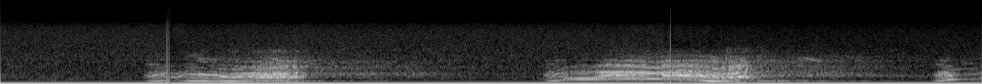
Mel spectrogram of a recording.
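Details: Lion roaring before dawn at 4:45 a.m. on 30 August after moving fast past a pan: two long, deep moaning roars about four seconds apart, a third starting at the end, steady quiet background.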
